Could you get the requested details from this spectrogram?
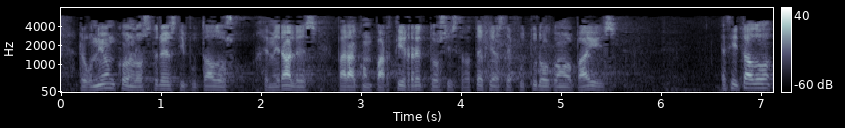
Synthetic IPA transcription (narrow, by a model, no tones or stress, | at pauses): reunjõ̞ŋko̞nlo̞st̪ɾe̞zðiput̪að̞o̞sχe̞ne̞ɾale̞spaɾako̞mpaɾt̪irre̞t̪o̞siest̪ɾat̪e̞xjazðe̞fut̪uɾo̞ko̞ŋelpais | e̞θit̪að̞o̞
